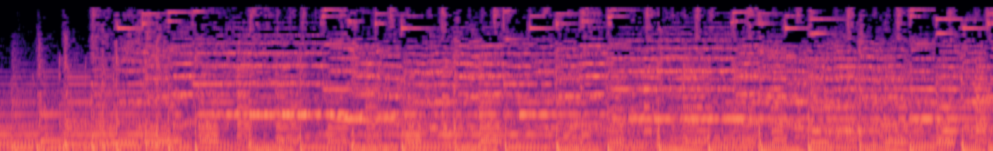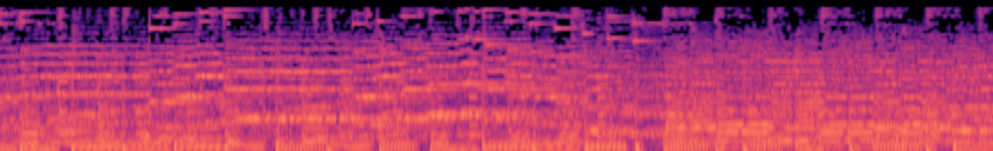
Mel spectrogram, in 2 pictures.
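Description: A Turkish pop song plays steadily for the whole stretch, with full, layered instrumentation, a pulsing rhythmic beat and bright melodic lines, holding an even, loud level throughout.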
